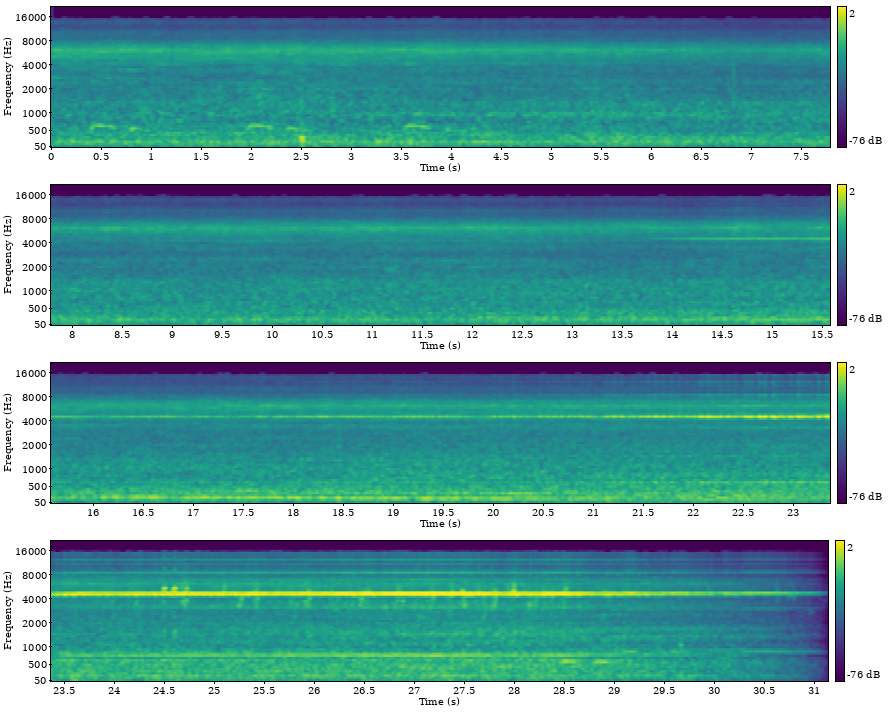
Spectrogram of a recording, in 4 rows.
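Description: An EP09 electric locomotive hauling an express passenger train runs into the station and brakes, with a low running hum that falls in pitch as it slows. A steady high-pitched brake squeal builds through the second half and is loudest in the last few seconds as the train comes alongside.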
